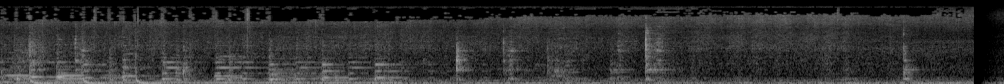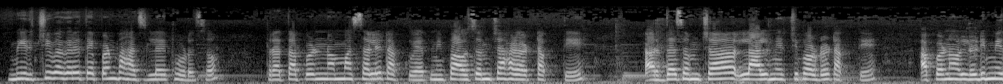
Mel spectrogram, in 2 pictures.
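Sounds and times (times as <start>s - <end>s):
food sizzling in oil: 0.0s - 20.0s
metal spoon scraping a pan: 4.5s - 9.3s.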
